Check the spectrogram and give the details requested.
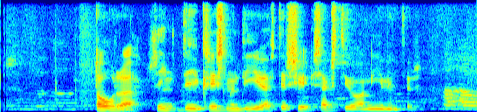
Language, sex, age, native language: Icelandic, male, 15, Icelandic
